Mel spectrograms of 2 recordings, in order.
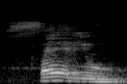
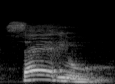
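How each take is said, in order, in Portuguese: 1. O o é forte; o i desliza fracamente. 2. O o é forte; o i desliza fracamente.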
